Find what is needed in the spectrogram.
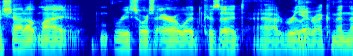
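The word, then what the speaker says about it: Erowid: humans and psychoactives and arrowwood is spelled just like it sounds e-r-o-w-id dot org okay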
